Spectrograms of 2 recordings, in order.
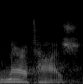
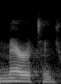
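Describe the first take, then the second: First: It is said with a French-style pronunciation. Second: It is said with a plain English pronunciation.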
